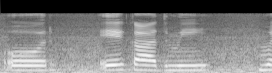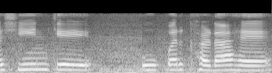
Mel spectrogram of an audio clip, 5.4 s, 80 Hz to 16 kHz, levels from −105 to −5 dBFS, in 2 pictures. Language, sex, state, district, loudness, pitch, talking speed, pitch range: Hindi, female, Haryana, Jhajjar, -15 LUFS, 245 Hz, 90 wpm, 235-255 Hz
